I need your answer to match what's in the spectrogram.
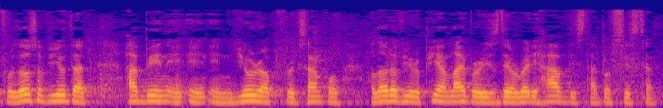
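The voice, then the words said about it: Voice slightly affected by cold. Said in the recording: “I apologize a little bit for my voice. I have a little cold”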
